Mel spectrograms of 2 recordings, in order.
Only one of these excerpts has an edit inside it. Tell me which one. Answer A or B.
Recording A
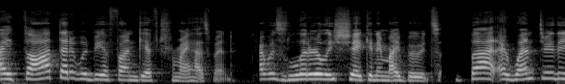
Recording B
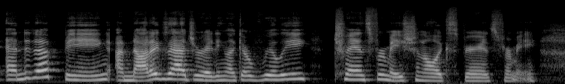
A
